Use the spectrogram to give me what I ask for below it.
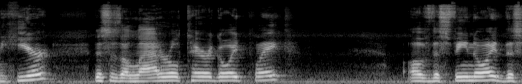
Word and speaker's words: pterygoid: two cavities so lateral pterygoid medial pterygoid medial pterygoid lateral pterygoid notice that p is silent it's not paranoid even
